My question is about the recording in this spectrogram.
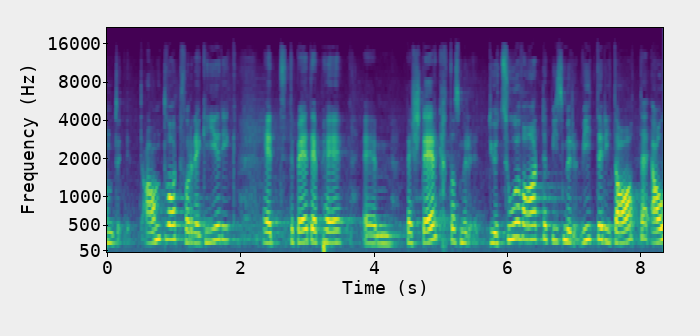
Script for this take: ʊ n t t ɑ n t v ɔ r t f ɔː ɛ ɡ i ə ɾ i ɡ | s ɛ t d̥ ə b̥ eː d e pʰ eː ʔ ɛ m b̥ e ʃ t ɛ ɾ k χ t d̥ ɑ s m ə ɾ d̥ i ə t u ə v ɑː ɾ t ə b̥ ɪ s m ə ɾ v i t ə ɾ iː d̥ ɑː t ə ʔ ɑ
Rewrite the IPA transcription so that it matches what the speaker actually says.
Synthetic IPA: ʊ n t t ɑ n t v ɔ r t f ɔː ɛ ɡ i ə ɾ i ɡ | h ɛ t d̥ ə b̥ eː d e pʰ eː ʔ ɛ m b̥ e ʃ t ɛ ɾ k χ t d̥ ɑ s m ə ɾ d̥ y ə t͡s u ə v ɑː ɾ t ə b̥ ɪ s m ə ɾ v i t ə ɾ i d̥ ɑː t ə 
